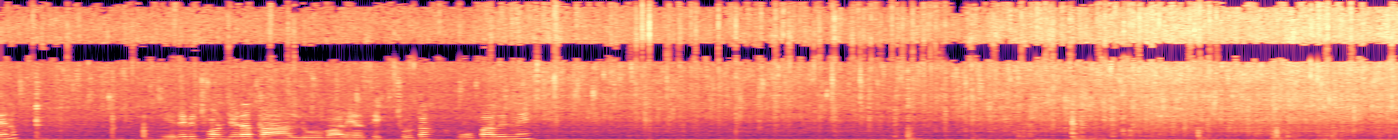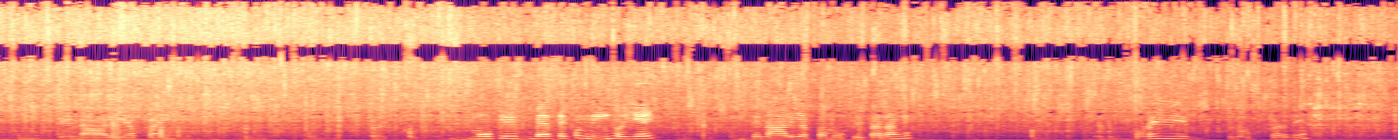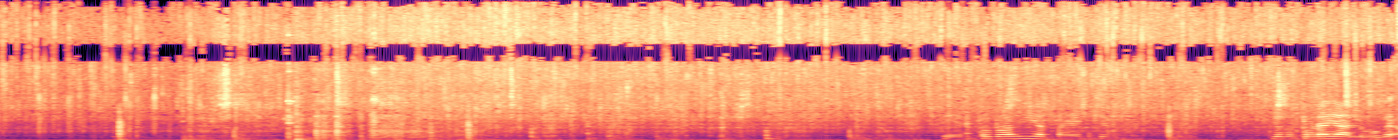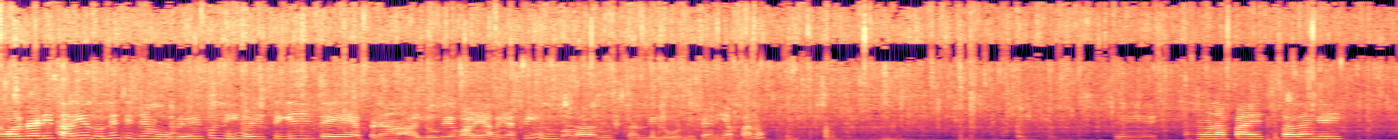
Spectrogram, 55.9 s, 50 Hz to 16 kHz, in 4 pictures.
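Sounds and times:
food sizzling in hot oil: 0:00.0 - 0:55.9
wooden spatula scraping pan: 0:29.8 - 0:40.0.

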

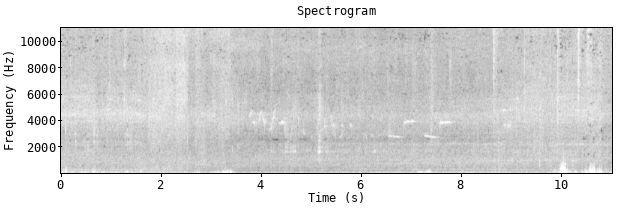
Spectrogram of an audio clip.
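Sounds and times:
low bumps: 0:00.0 - 0:11.0
small birds chirping: 0:02.8 - 0:09.5.

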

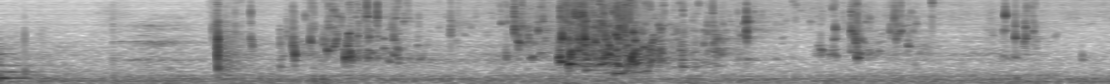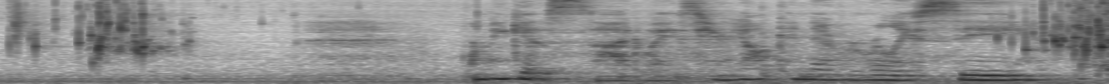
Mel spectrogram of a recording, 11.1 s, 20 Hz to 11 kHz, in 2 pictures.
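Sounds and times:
hand splashing through bathwater: 0:01.0 - 0:06.6, 0:10.7 - 0:11.0
water dripping: 0:01.0 - 0:07.1, 0:10.6 - 0:11.0.

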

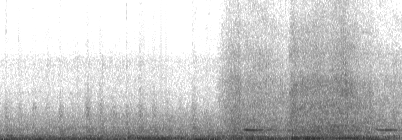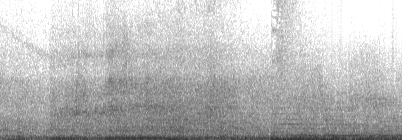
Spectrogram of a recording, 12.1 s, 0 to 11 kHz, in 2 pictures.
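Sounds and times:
truck diesel engine revving past: 0:03.2 - 0:12.0.

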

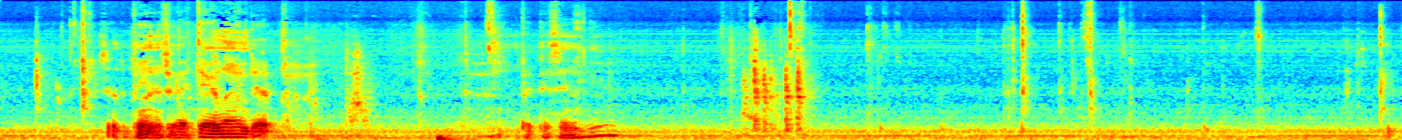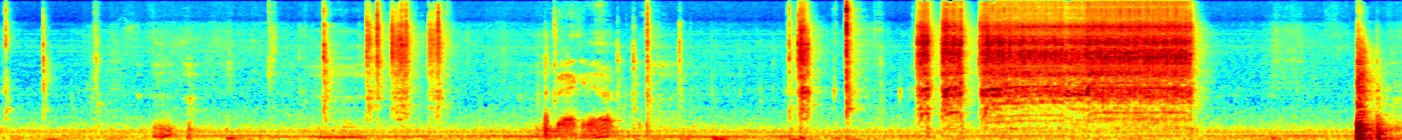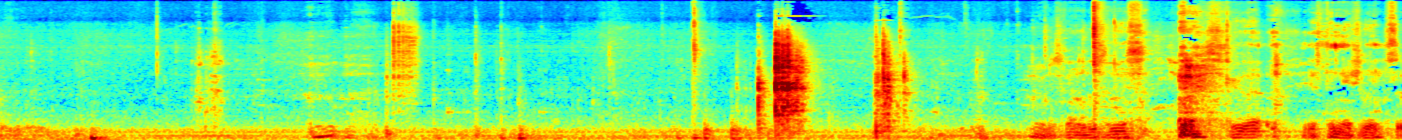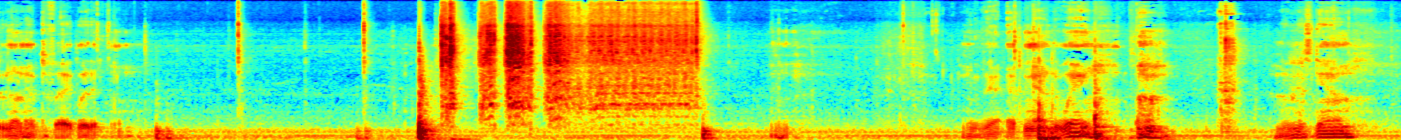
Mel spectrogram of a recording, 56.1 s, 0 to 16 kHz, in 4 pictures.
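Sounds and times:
cordless drill whirring: 0:17.9 - 0:18.4, 0:23.2 - 0:26.0, 0:46.5 - 0:49.1.

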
